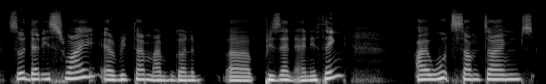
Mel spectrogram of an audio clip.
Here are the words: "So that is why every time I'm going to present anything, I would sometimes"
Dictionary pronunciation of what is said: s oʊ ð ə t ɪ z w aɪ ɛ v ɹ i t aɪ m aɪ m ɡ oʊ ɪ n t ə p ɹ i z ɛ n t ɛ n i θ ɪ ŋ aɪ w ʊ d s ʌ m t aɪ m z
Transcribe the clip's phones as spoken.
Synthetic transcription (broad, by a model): s oʊ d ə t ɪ s w aɪ ɛ v ɹ i t aɪ m aɪ m ɡ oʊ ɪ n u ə p ɹ i z ɛ n t ɛ n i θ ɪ ŋ aɪ w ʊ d s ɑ m t aɪ m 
